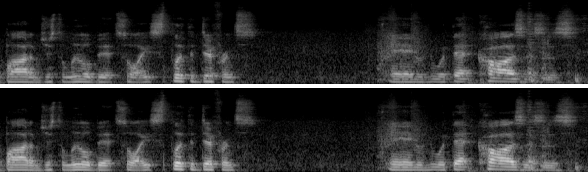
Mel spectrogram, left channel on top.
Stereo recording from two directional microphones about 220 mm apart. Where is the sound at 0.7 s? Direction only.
20° right (ahead or behind).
